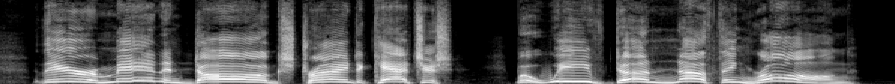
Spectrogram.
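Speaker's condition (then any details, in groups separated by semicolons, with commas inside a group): No condition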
